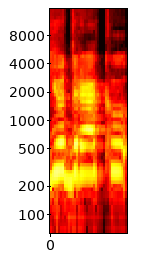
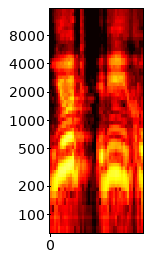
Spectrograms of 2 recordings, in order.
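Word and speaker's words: يدرك: yudraku No. Yuslimu Islaman, right? Yeah. Aslama Don't overthink it. Yudriku. It's just gonna rhyme with Aslama Yuslimu Islaman.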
